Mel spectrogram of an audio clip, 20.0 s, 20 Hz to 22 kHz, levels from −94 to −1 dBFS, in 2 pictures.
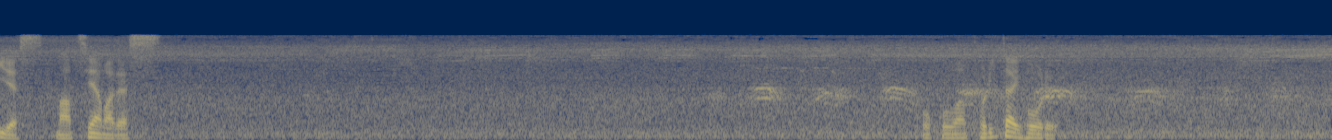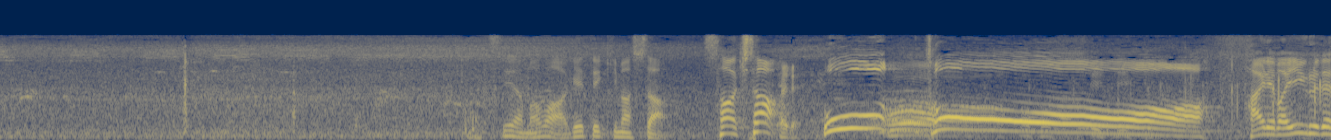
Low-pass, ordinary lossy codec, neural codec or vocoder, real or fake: none; none; none; real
